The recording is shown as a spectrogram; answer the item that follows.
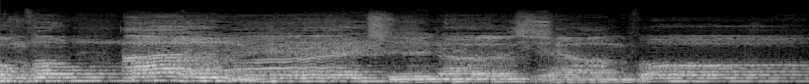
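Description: Group of voices singing a slow Buddhist chant in unison, each note held for a second or two over a low steady tone.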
